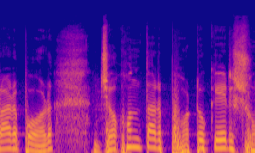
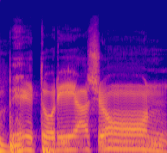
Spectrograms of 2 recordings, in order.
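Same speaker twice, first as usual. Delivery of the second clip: heavy, thick voice. Reading a story where someone answers from the front room: thick voice. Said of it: "মোটা গলায় সাড়া এলো".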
